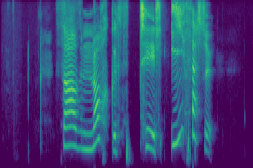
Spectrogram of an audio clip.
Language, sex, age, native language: Icelandic, female, 9, Icelandic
